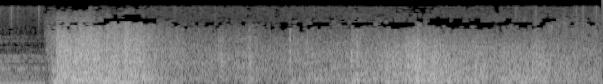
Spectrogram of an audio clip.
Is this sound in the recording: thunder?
yes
